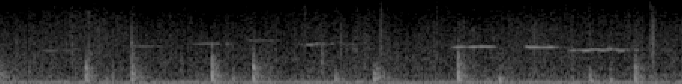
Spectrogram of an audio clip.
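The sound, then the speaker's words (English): A man whistles a faint, muffled tune from behind a closed door on a building's second floor, while footsteps or light taps sound sporadically over a steady low hum. “Hear him whistling?”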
